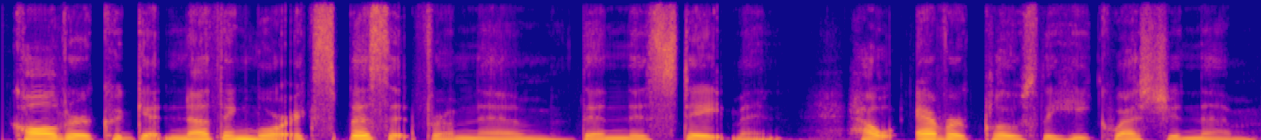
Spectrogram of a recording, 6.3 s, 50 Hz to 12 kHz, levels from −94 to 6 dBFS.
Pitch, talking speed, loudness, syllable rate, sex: 160 Hz, 150 wpm, -19 LUFS, 4.9 syllables/s, female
